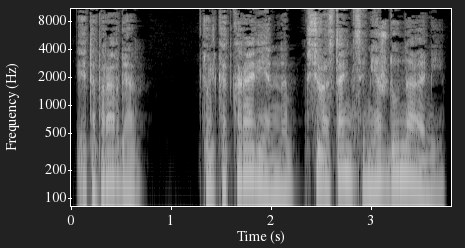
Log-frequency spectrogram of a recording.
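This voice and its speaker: A man reading a story aloud, voicing a nosy young female lab assistant who asks in a hushed, conspiratorial way. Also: medium pitch, fairly quick, in a large hall, close to an everyday voice. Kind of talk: audiobook reading.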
